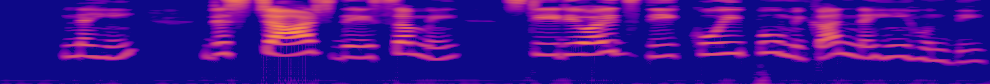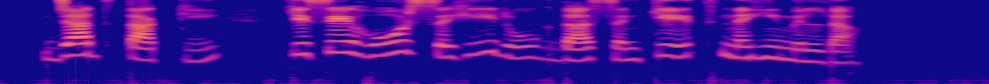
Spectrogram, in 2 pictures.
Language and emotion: Punjabi, neutral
